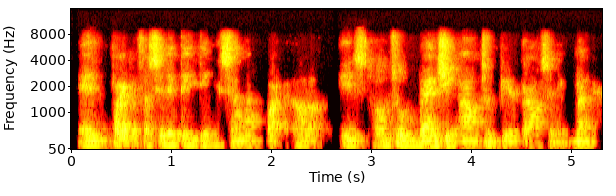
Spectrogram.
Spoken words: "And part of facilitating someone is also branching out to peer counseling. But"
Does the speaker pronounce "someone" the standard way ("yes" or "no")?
no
